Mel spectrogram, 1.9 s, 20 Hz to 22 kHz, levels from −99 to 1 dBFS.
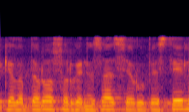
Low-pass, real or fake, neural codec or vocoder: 5.4 kHz; real; none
